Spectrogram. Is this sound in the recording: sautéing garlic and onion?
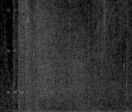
no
